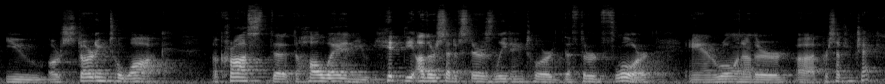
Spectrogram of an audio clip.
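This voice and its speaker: A man narrating a casual tabletop game as game master in a halting, conversational way. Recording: roomy echo, rumbling background noise.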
